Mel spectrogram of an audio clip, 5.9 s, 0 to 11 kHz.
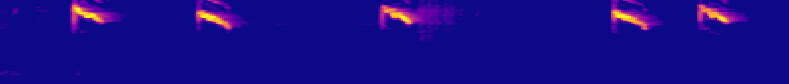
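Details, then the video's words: One-month-old Oriental white-eye repeating sharp, high, falling chirps, five notes spaced roughly one second apart, each a brief downslurred whistle; faint low hum beneath. "burung pleci 1 bulan"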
